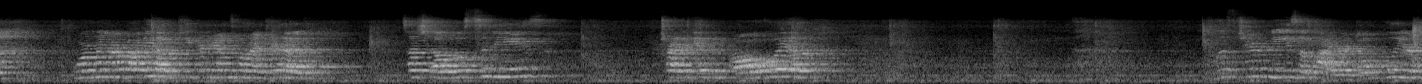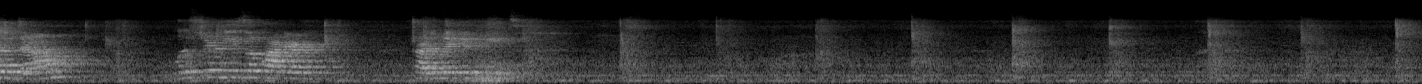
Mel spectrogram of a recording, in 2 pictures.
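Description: Feet step and tap lightly on a wooden floor.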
